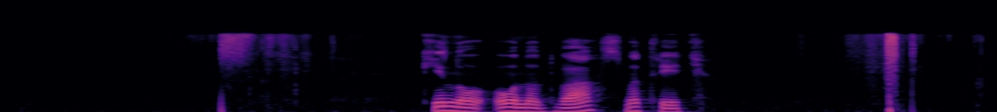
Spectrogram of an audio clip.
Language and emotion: Russian, neutral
